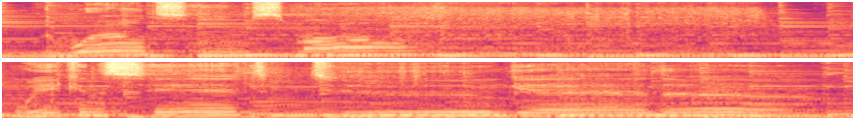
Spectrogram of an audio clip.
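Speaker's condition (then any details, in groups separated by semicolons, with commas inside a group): No condition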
